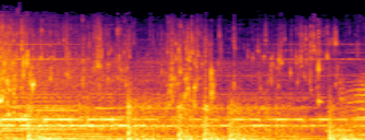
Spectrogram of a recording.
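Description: Water splashing in Silent Hill: Shattered Memories, a busy stretch of sloshing, dripping and squishy liquid sounds over a low droning game background.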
